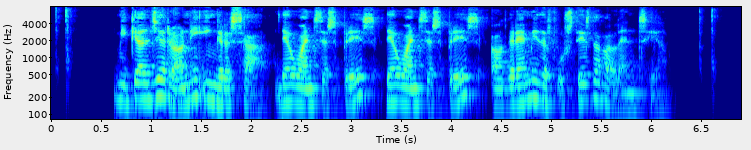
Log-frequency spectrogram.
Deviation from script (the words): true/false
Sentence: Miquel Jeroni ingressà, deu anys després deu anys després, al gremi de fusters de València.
false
